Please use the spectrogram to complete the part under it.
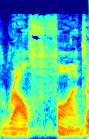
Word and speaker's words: Ralph Fiennes: On Ralph Fiennes, who by all accounts is pronounced Ralph Fiennes, yeah, actually.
